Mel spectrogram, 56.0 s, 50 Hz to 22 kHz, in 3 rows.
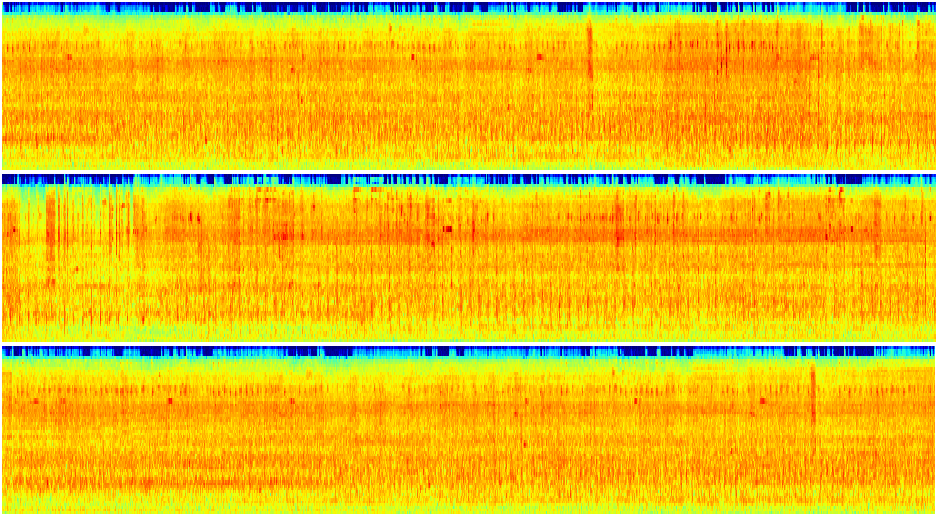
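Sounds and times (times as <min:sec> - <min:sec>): bulldozer diesel engine drone: 0:00.0 - 0:56.0.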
